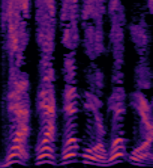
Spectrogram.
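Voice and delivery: put-on screaming. Retelling how she reacted on hearing the word war, retelling her scream. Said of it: "She just screamed".

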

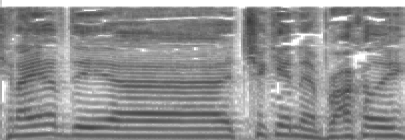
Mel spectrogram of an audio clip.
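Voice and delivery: light put-on Chinese accent. Showing how they order in a Chinese restaurant, in a slight Chinese accent. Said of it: "I have a tiny little Chinese accent".

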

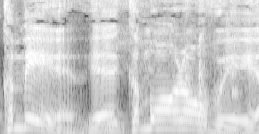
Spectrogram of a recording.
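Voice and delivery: put-on dim-witted boxer character voice. Recalling a scene where he played a boxer, dumb boxer voice. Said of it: "I played a dumb boxer".

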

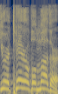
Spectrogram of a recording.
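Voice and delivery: high-pitched, berating, harsh yell. Retelling yelling at a woman in a car who was screaming at them: retelling yelling at her. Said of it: "laying into her about being a terrible".

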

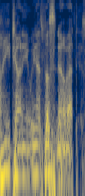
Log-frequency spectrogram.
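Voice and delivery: hushed, secretive, half-whispered aside. Retelling a secret question to a friend: retelling a half-whisper. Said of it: "whispered in your ear".

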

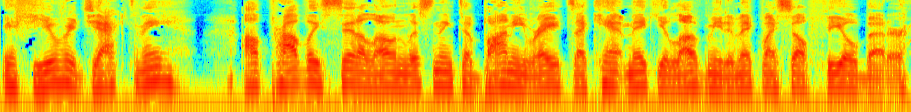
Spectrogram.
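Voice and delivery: creepy put-on delivery, low voice. Reading aloud something the other speaker wrote, in a creepy voice. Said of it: "get my creepy voice on for this one".

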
